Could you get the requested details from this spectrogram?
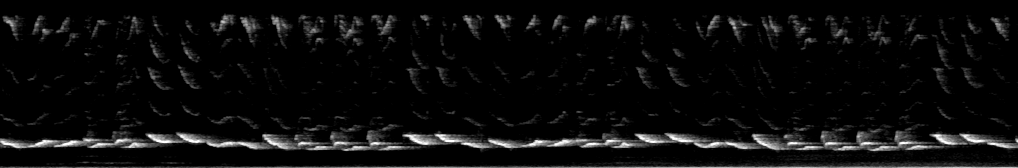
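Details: Chestnut-bellied seed finch, ten months old, still in brown plumage, bred in captivity in Brazil's northeast. It delivers a long, steady warble of clear, downward-slurred whistles over ten seconds with barely a pause, backed by low room hum.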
